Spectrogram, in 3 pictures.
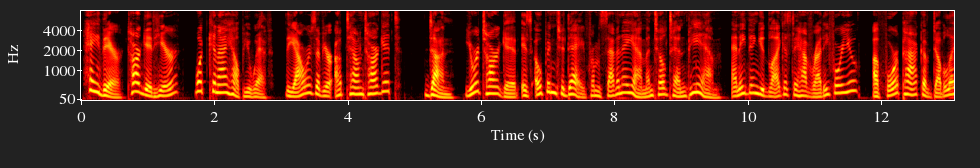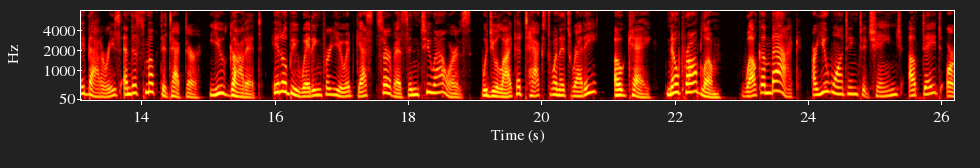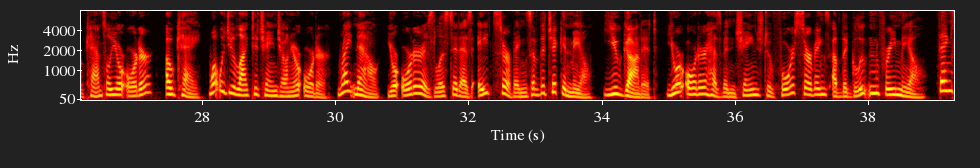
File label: VOICE ASSISTANT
